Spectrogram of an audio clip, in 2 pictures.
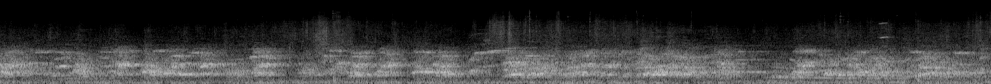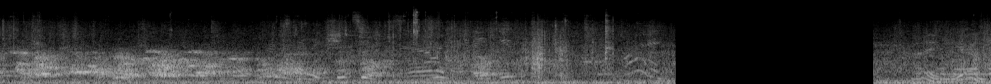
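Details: Several shelter dogs playing together in an outdoor yard at Pima Animal Care Center, Arizona, bark almost nonstop in fast, overlapping volleys of yaps and yips, a busy chorus that drops out briefly near the end before resuming.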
